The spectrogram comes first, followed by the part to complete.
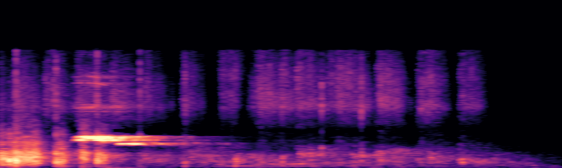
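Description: Shouting carries into the start. About half a second in comes a short, high referee's whistle blast, which stops play. After it, a steady murmur of crowd and players fills the sports hall.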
